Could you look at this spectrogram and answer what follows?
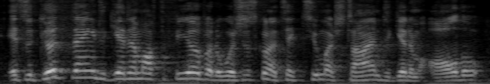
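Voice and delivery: ordinary talk, nothing marked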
